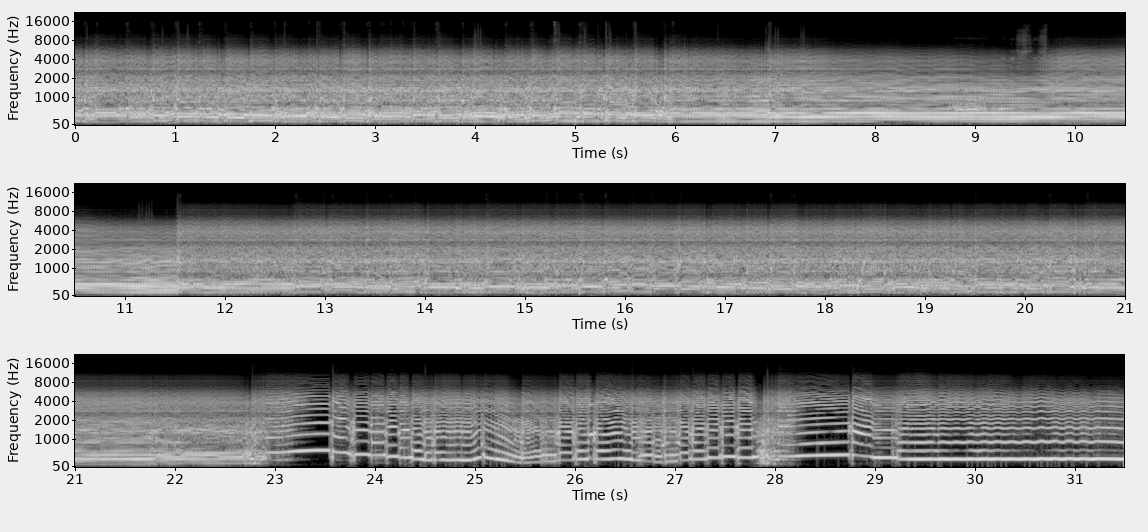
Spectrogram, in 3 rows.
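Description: Electric guitar played through an Electro-Harmonix Bass Big Muff Pi fuzz pedal with its switch on normal: thick, heavily fuzzed chords and riffs. About 23 seconds in it cuts briefly, then single lead notes bend up and down and settle into a held note near the end.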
